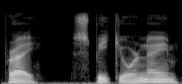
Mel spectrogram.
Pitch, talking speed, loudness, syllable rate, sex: 100 Hz, 130 wpm, -17 LUFS, 2.7 syllables/s, male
